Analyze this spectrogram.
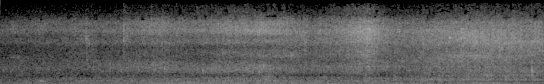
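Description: Wind buffeting the microphone: a low rumbling noise that swells over the first two seconds and then holds.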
